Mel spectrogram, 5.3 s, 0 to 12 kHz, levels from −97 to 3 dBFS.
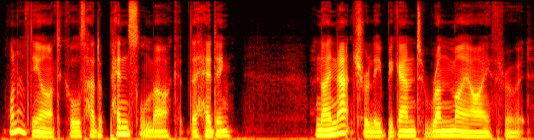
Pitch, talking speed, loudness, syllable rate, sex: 120 Hz, 235 wpm, -20 LUFS, 6.6 syllables/s, male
